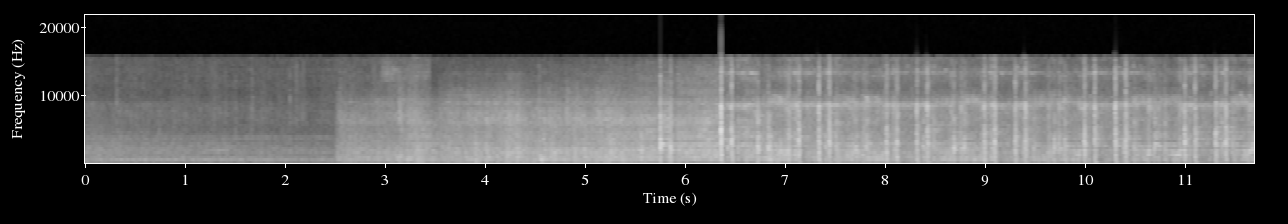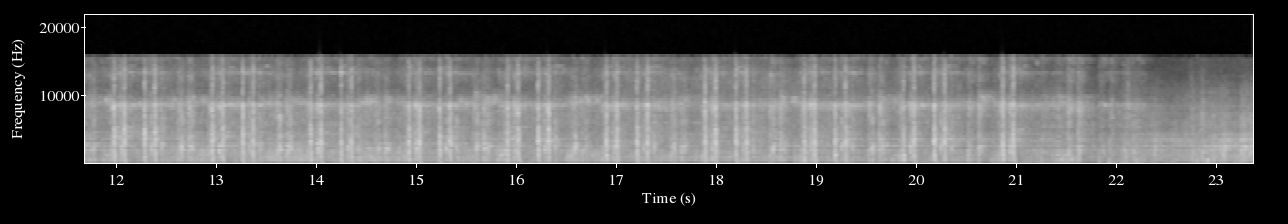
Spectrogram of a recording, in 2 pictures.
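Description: Orange-and-green-striped JR electric commuter train passing close at speed, its wheels clattering rapidly over the rail joints. The noise sets in sharply about two and a half seconds in and eases near the end as the train clears.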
